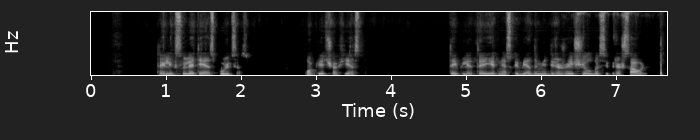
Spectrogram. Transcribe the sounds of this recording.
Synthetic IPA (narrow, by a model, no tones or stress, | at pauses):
t̪ɐɪlʲɪksʲʊlʲɛt̪ʲeːjɛspʊlʲsʲɛs | poːpʲiɛt͡ʃʲoːfʲiɛst̪ɐ | t̪ɐɪplʲiɛt̪ɐɪɪɾnʲɛsʲkʲʊbʲeːd̪ɐmʲɪd̪ʲɾʲiɛʒɐɪʃʲɪlˠd̪oːsʲɪpʲɾʲiɛʃsɑˑʊlʲo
